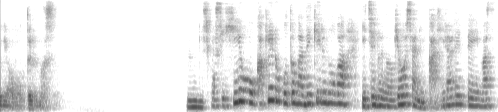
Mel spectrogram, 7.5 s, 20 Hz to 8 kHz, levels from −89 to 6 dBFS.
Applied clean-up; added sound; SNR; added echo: neural mask model DeepFilterNet 3.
